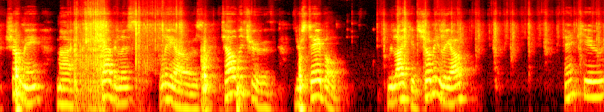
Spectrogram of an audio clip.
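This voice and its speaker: An older woman doing a live tarot reading, chatty and rambling, warmly calling her viewers babies. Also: on the low side. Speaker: tarot reader. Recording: noisy home stream with clicks.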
